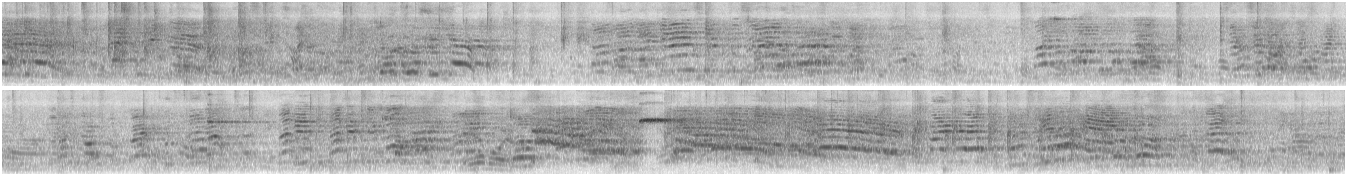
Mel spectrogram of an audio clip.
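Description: Girls shout and call out to each other in a large echoing hall.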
